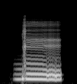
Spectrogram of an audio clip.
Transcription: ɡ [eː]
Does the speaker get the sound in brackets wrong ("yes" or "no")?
yes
